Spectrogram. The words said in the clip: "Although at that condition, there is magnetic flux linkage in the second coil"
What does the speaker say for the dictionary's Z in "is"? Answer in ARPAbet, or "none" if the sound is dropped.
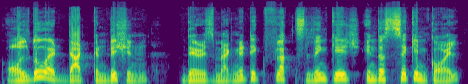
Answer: Z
